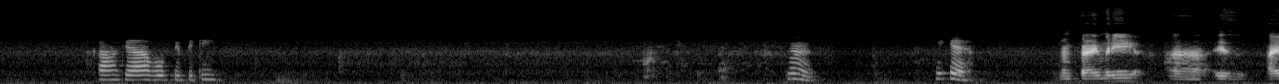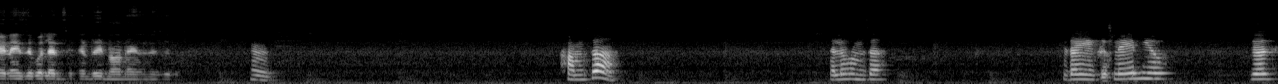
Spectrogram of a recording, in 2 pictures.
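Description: A woman speaks in short phrases over an online call.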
